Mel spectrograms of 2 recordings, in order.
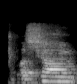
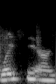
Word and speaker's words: Lacian: Give me the correct pronunciation. It's Lacian. Lacian. Lacian. Lacian, right? Yes. And the E on the end of that is silent, right? Yes.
